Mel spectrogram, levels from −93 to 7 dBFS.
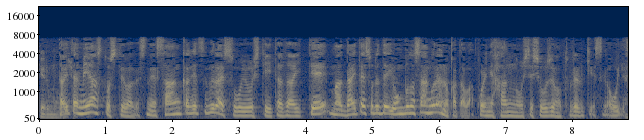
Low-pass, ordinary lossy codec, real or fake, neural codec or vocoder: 7.2 kHz; none; real; none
